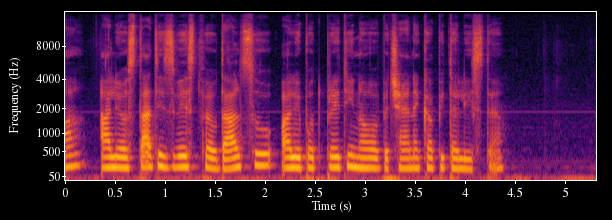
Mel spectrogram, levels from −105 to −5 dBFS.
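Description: Nothing in this bit of speech trips any alarm; there are no faults to point to at any moment along the way.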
